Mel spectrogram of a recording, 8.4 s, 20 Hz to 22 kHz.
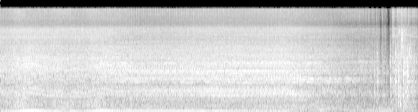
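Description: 2003 Chevrolet Corsa's 1.8-litre four-cylinder engine running steadily, then cutting out about six seconds in and running down to a stall: the spark drops out from a failing ignition coil while the injection pulse keeps working. A sharp knock is heard just before the end.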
